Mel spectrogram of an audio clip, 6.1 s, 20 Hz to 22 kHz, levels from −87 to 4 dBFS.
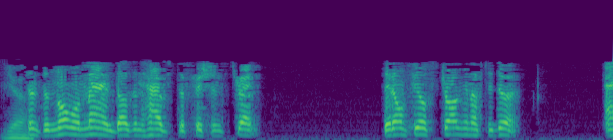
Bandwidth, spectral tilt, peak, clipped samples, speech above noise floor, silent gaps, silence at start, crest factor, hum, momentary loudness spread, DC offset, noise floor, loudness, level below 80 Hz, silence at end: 4 kHz; -9 dB/octave; -8 dBFS; under 0.1%; 42 dB; none; 0.05 s; 16 dB; none; 8 LU; under 0.1%; -64 dBFS; -22 LUFS; -48 dBFS; 0 s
